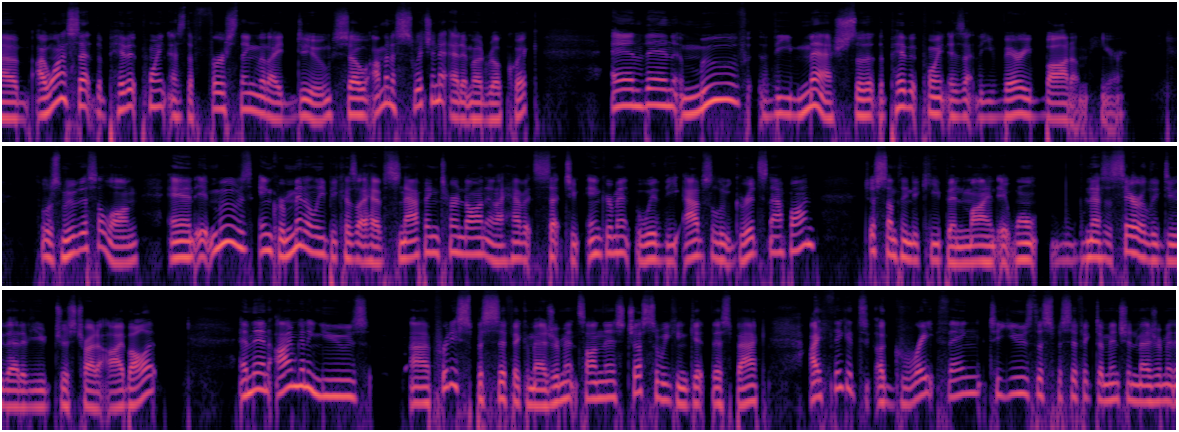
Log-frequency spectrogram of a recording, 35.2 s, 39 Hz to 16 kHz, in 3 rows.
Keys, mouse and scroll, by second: 2.9 KP_1, 3.9 Tab, 5.3-6.0 scroll up 2, 9.9 g, 13.1 click, 16.2-18.0 drag, 21.3-27.6 middle drag, 22.3 Tab, 24.3-24.7 scroll down 2, 27.6 KP_1, 28.8 click, 29.4-35.2 middle drag, 30.9-34.0 scroll down 2, 34.0-34.9 scroll down 1.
